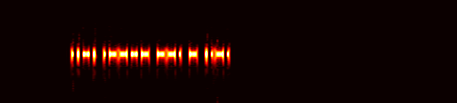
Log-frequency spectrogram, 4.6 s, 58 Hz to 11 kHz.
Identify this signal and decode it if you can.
Morse code, heard as a keyed tone, about 47 wpm, 700 Hz. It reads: F1GTF
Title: DXCC-100 Call Signs - 5 Characters - Repeated 2x - 45wpm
